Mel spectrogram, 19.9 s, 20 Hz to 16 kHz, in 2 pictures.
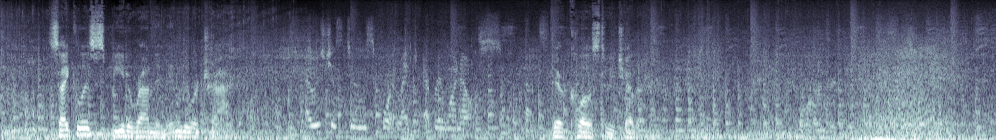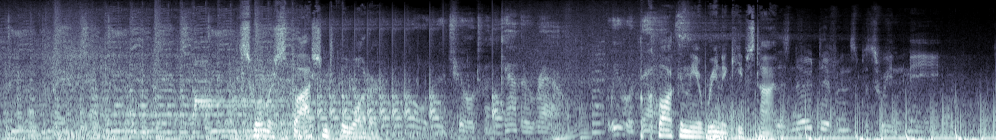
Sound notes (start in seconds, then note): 0.0 whirring; 11.8 starter tone; 11.8 whooshing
